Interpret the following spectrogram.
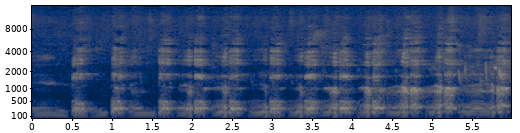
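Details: Howler monkeys calling on a morning in the Amazon rainforest of Bolivia: deep, guttural grunting roars pulse about twice a second and build steadily in strength across the whole stretch.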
